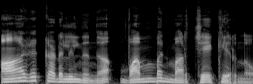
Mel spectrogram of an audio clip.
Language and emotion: Malayalam, neutral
